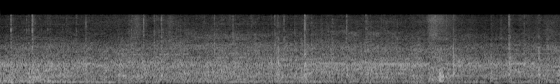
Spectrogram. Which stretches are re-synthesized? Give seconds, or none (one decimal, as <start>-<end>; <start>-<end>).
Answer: 0.8-1.3; 4.1-5.6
